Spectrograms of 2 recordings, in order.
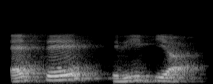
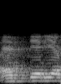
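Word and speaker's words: Escherichia: एस्चेरिचिया, पहले मुझे भी नहीं आता था पर मैंने सीख लिया। पहले मैं तो बोलता था एस्चेरिया कोलाई, तो मालूम चला कि नहीं, एस्चेरिया नहीं है।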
